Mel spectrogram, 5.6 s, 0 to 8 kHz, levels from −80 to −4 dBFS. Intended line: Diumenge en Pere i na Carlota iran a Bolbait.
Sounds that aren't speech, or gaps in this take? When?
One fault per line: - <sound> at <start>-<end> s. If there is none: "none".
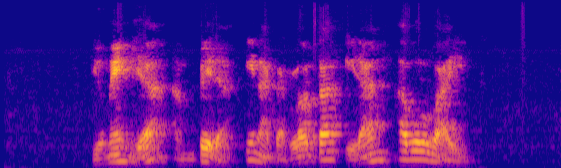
none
